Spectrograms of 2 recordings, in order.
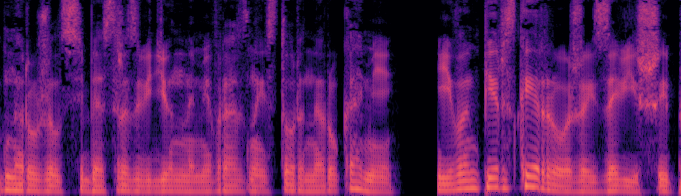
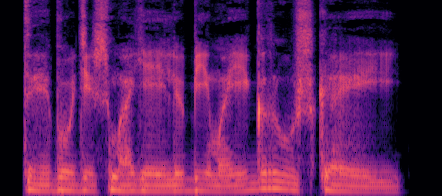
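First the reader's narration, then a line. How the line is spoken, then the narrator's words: Hiss. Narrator (Russian): прошипел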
